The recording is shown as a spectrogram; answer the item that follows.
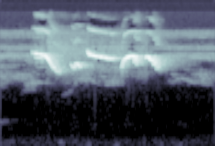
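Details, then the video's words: Birds chirping in the morning outdoors: a quick series of four bright, high, sliding chirps and whistled notes, rising and falling, over about a second and a half against a quiet background. "Enjoy the chirping of birds and the view of nature in the morning."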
